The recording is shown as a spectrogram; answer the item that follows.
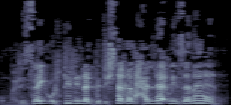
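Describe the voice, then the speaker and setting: Through a lo-fi old radio broadcast sound, a fussy, easily alarmed barber with an Egyptian accent speaks. His voice is very high and swings widely. He talks quickly and sounds exasperated throughout. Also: sing-song, breathy edge, heavily acted. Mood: incredulous. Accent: Egyptian Arabic. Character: flustered middle-aged barber shop owner man, easily alarmed. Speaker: barber shop owner. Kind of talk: 1950s Egyptian radio comedy acting. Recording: dull lo-fi old radio recording.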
